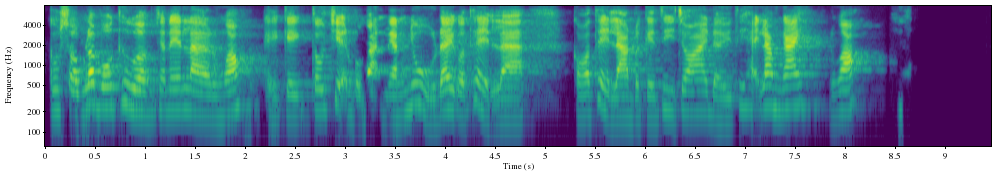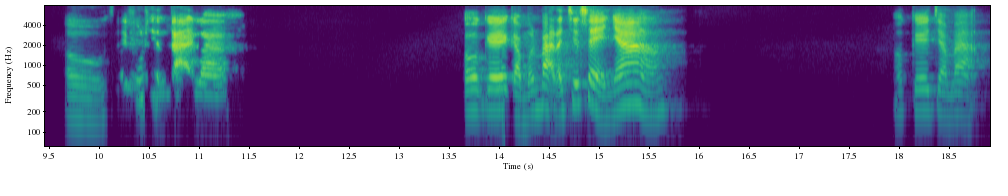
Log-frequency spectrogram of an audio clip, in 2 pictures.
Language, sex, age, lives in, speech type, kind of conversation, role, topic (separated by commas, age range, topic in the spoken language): Vietnamese, female, 30-34, Vietnam, conversation, podcast, host, Bạn từng hối tiếc điều gì và đã học được bài học gì từ điều đó?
